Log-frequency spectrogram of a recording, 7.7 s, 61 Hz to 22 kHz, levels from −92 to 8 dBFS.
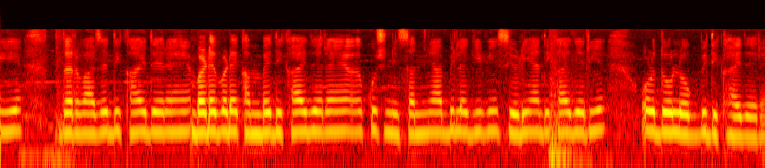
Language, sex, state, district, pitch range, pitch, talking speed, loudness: Hindi, female, Chhattisgarh, Rajnandgaon, 210-220 Hz, 215 Hz, 235 wpm, -26 LUFS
